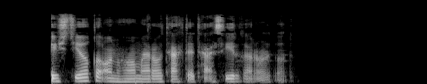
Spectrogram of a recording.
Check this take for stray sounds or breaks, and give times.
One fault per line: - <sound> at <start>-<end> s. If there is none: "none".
none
